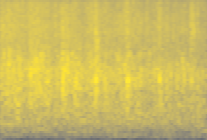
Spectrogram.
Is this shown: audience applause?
yes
